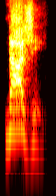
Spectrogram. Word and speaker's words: Najee: Javier says Najee Harris. Najee. You're right. Yeah, I'm saying it wrong.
